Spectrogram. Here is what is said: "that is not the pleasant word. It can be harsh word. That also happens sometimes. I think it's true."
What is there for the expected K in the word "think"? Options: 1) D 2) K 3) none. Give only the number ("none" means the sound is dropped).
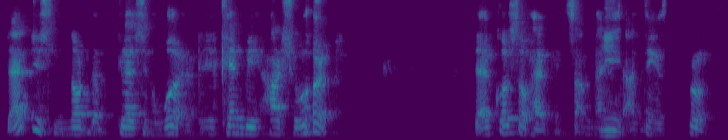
3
